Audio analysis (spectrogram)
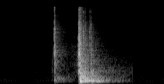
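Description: A door aboard the ship Cavalluccio swings shut with a soft first knock followed by a heavier, solid thud that rings briefly before fading, with no one speaking.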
